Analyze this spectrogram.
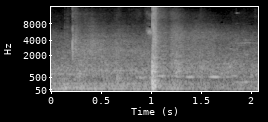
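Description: A volleyball is hit with a sharp slap in a large echoing hall.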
